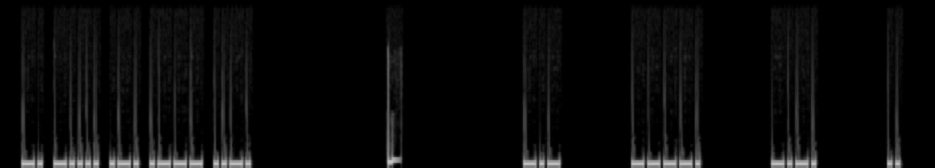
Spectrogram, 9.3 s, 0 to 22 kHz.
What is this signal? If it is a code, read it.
Morse code, heard as a keyed tone, about 29 wpm, spaced as for 16 wpm, 700 Hz. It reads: N6RJF K9CI
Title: USA Call Signs - 5 Characters - 6x Character Spacing - 30wpm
